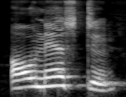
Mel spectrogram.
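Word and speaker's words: honest: देखिए यहाँ पर इसको पढ़ते हैं आवर, यहाँ पर देखिए एच के बाद ओ है तो एच साइलेंट है, इसको पढ़ रहे हैं आवर। फिर है ऑनर, ऑनेस्ट।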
